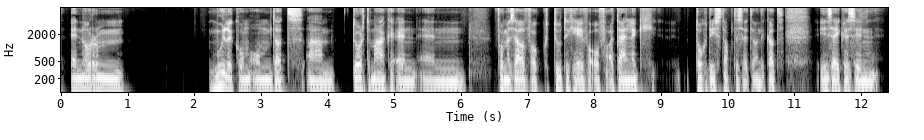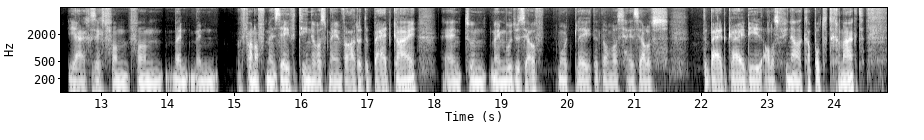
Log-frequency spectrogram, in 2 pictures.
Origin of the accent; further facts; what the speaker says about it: Flanders, Belgium; accent: Antwerp dialect; ik ga dat deels in het Antwerps doen. En toen ik dat dan gedeeltelijk in mijn dialect schreef, dan stroomde het er allemaal uit.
